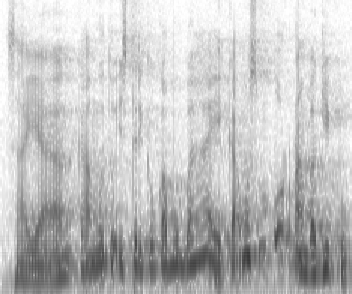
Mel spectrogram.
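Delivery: soft, coaxing reassurance; tender husband. Acted. Husband telling his wife she is perfect, tender and soft. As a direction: soothe her lovingly, hushed.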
